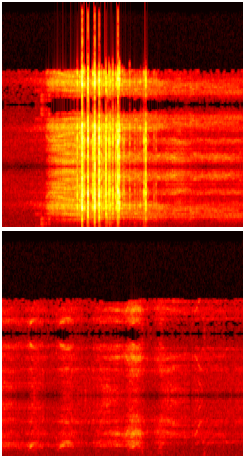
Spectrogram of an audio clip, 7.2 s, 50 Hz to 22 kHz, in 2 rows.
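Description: Electric motor of an ECX Revenge 1/8-scale RC buggy whining as it rushes past close by, with a quick run of sharp knocks starting about a second in as it lands and bounces off the snow. The whine then fades as the buggy drives off, with a few short bursts of throttle.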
